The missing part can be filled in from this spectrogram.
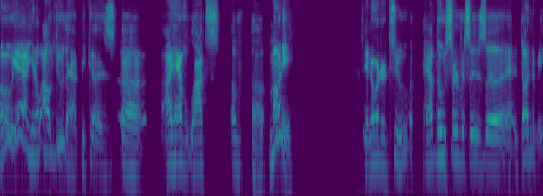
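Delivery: whiskey-rough vagrant voice. Answering a salesman in character, speaking in a voice like a whiskey-drinking hobo. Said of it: "my voice sounds a little like a hobo's".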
